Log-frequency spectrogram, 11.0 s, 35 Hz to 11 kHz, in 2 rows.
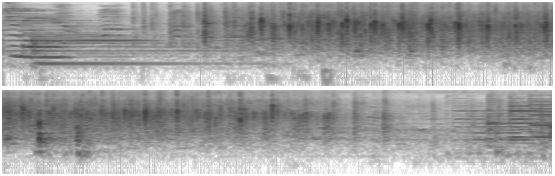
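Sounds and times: audience applauding: 1.3 - 10.0.

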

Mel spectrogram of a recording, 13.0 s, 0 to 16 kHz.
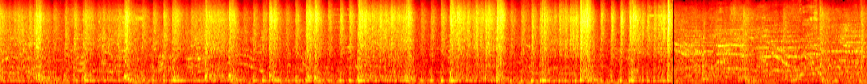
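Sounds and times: marching field drums: 0.0 - 13.0.

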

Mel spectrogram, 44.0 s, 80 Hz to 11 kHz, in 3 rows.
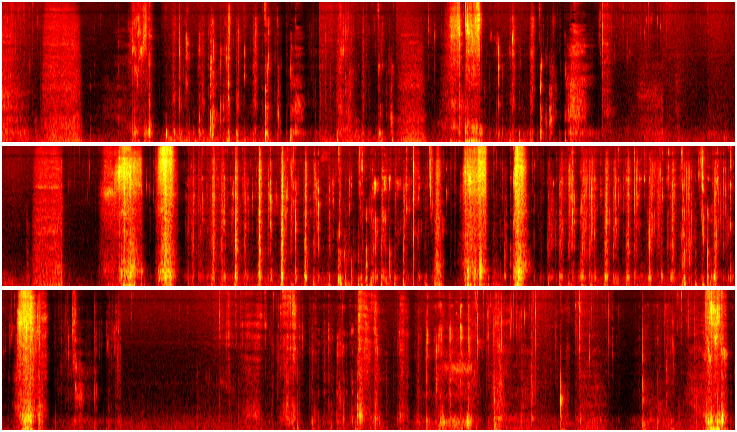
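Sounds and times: person chewing: 2.6 - 7.9, 8.6 - 11.3, 17.1 - 31.7, 33.6 - 43.9
slurping broth and noodles: 23.3 - 25.2, 36.4 - 41.5.

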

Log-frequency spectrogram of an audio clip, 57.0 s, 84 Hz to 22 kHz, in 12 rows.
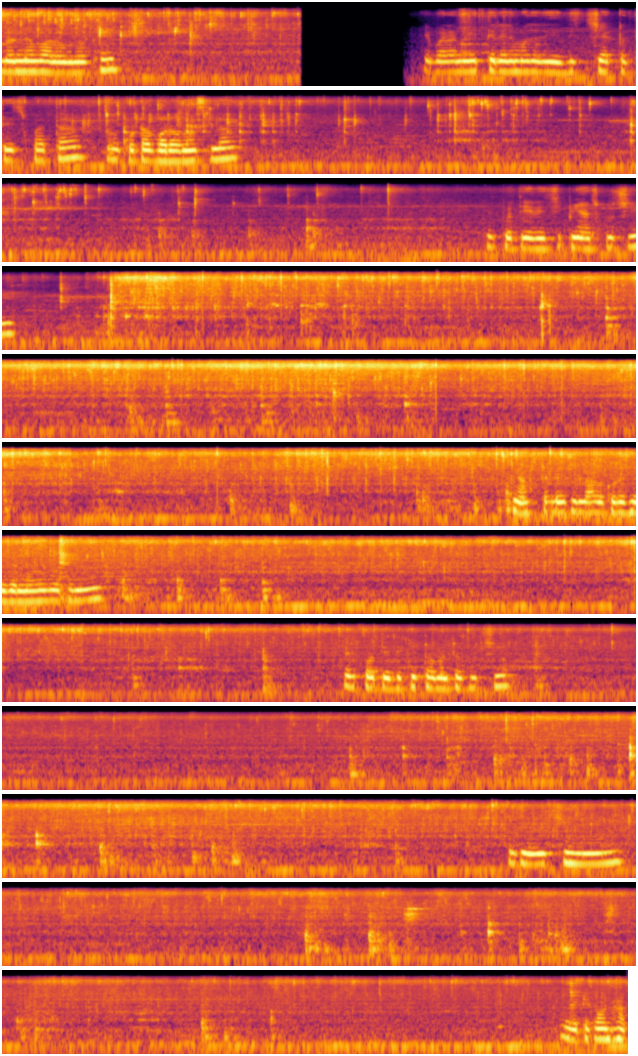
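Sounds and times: onion sizzling in hot oil: 0.0 - 2.3, 3.2 - 57.0
spatula scraping and stirring: 15.1 - 17.6, 18.3 - 30.7, 34.2 - 35.0, 40.6 - 46.1, 49.6 - 54.5
wooden spatula scraping and tapping: 40.6 - 44.8, 49.8 - 52.8.

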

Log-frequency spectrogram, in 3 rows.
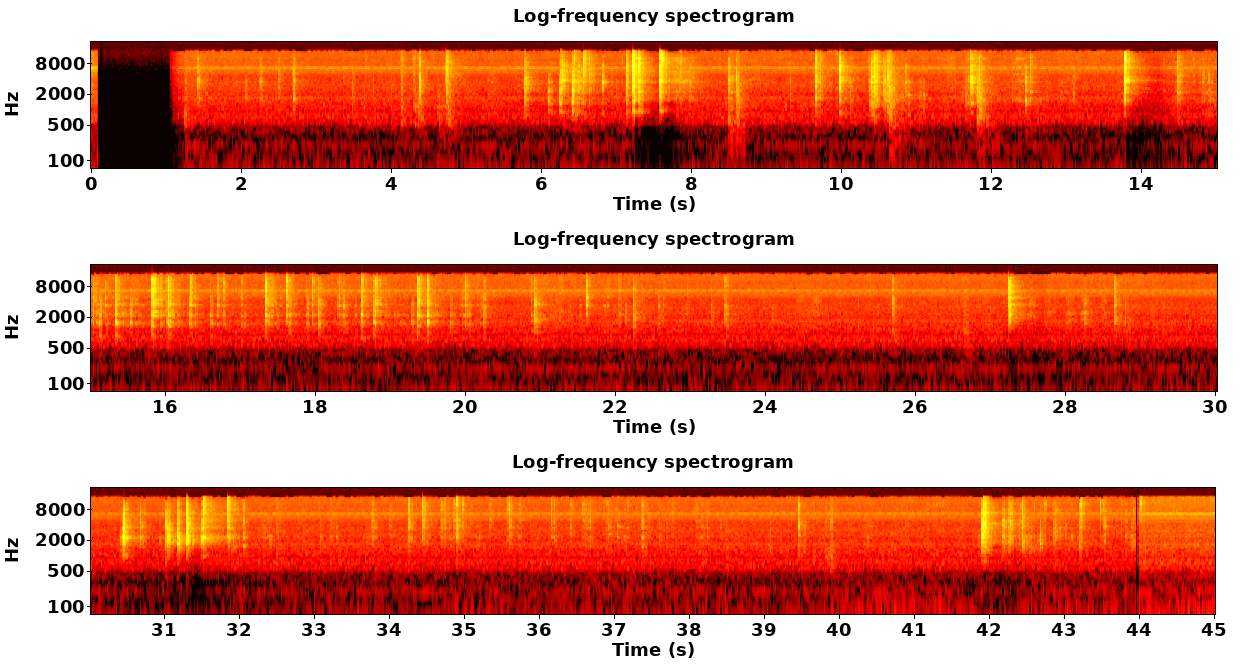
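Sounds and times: metal tools clicking and clinking: 13.8 - 22.7, 30.4 - 38.4, 41.9 - 44.0.

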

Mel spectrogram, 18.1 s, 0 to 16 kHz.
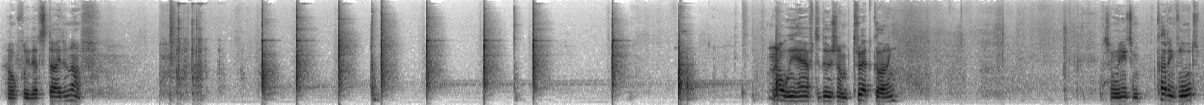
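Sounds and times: sharp metallic knocks: 3.9 - 8.4, 9.1 - 9.5, 10.1 - 11.8.

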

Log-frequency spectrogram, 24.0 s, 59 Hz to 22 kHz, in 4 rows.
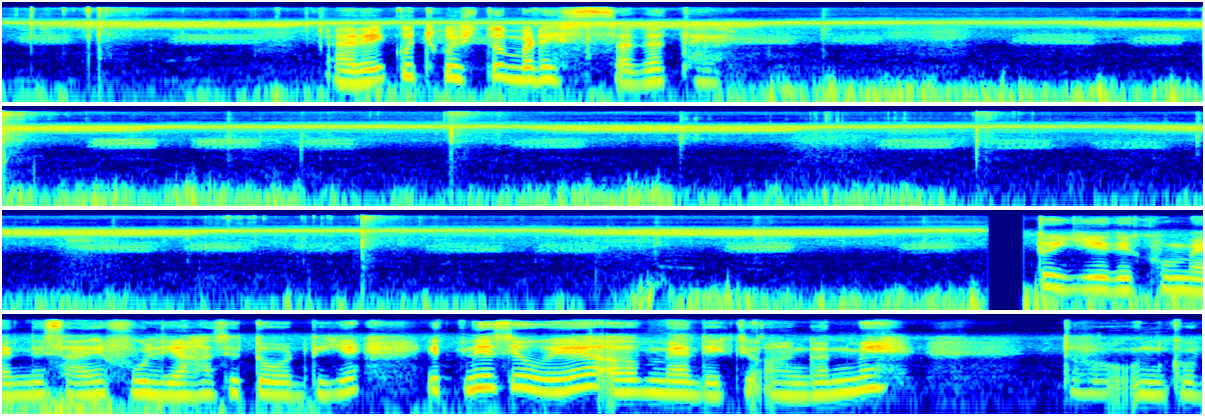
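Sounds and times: stems snapping: 0.0 - 0.9, 5.9 - 6.3, 8.2 - 8.6, 10.8 - 11.3, 12.9 - 14.2
insects trilling: 0.0 - 17.0
low pulsing chirping: 0.0 - 17.0.

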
